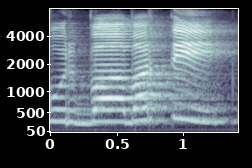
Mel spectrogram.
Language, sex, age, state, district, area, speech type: Odia, female, 18-30, Odisha, Dhenkanal, rural, read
